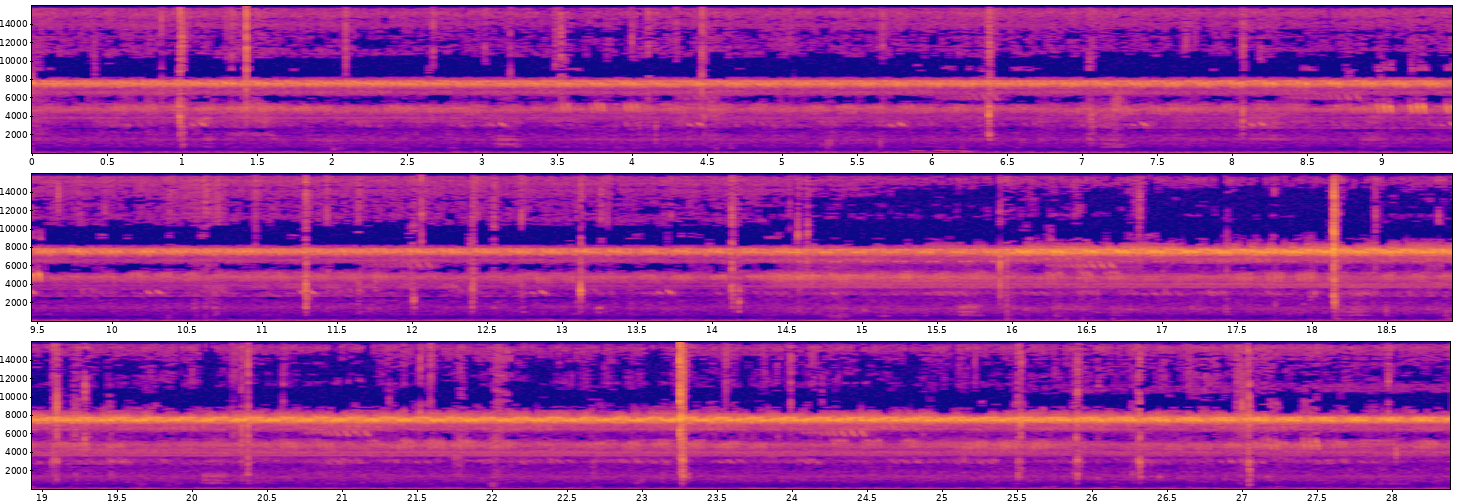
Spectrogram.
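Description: Insects trilling steadily in one continuous high-pitched tone that grows a little louder about halfway through, with scattered faint clicks and taps over it.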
